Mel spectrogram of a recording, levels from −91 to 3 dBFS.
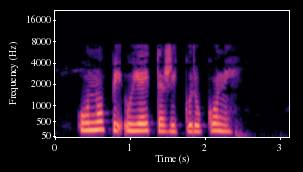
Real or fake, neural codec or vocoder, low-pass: real; none; 7.2 kHz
